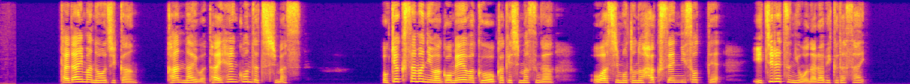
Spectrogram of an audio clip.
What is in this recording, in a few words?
announce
